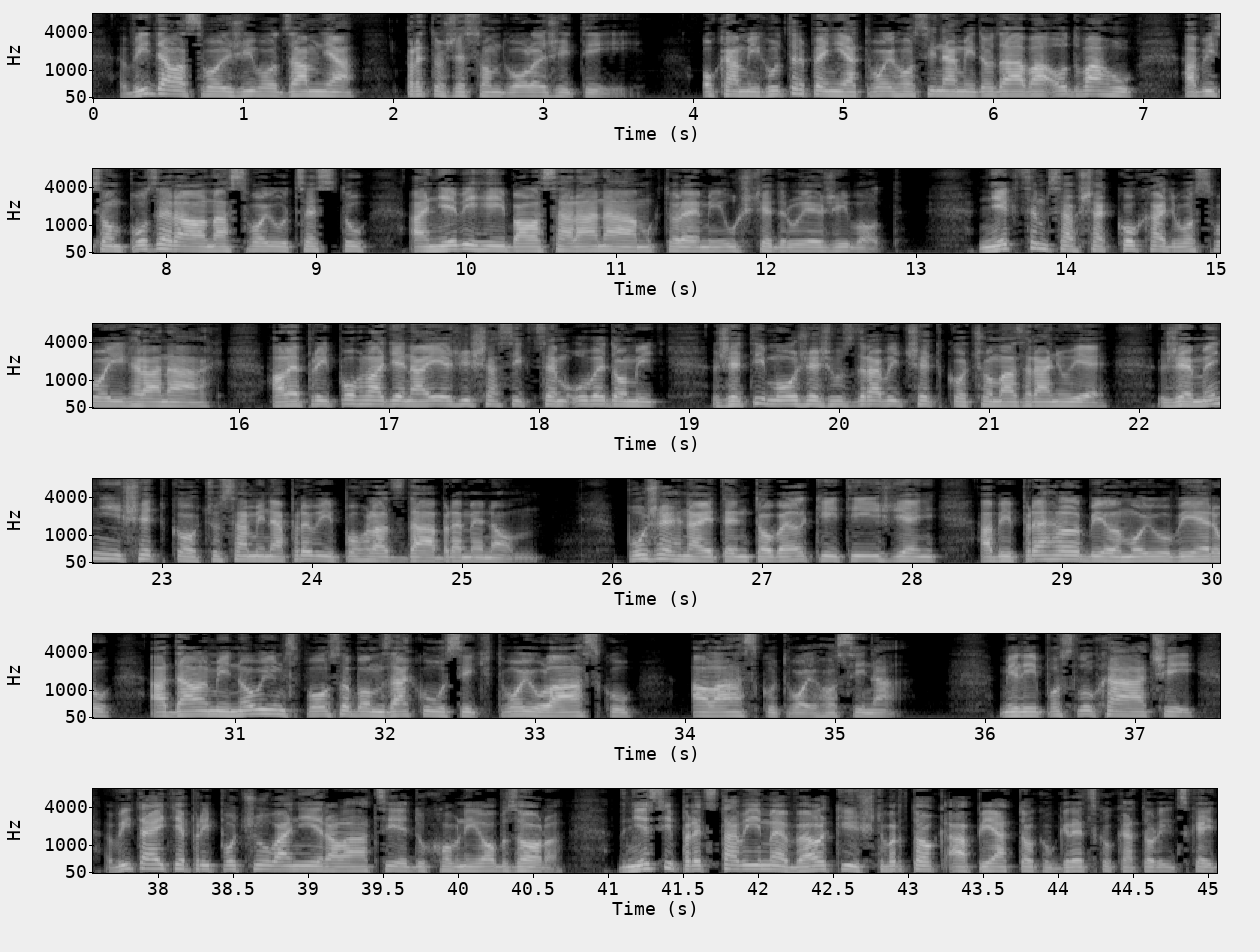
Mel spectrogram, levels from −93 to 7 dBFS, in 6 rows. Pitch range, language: 120-140 Hz, Slovak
